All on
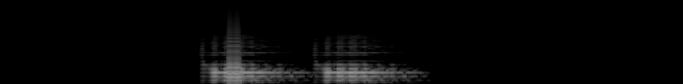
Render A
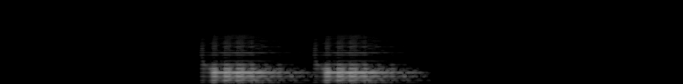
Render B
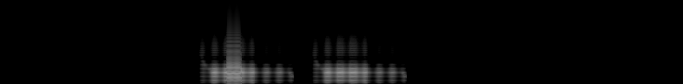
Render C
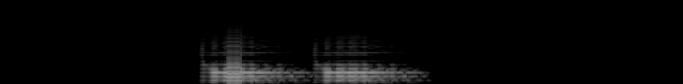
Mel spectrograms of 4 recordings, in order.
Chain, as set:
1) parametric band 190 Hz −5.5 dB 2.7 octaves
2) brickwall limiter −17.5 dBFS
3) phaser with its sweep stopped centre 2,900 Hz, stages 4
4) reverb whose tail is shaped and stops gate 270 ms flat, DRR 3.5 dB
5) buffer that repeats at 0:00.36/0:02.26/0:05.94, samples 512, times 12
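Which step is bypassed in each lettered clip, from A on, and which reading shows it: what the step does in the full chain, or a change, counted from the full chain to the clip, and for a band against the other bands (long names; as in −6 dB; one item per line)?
5, change in momentary loudness spread −1 LU
4, change in momentary loudness spread +2 LU
1, 125 Hz band +4.0 dB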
